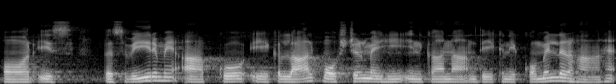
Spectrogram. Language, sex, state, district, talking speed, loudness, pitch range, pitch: Hindi, male, Punjab, Kapurthala, 165 wpm, -18 LUFS, 120-135 Hz, 125 Hz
